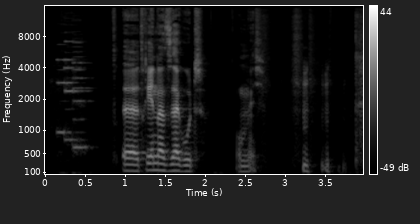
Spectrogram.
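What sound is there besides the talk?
bell ringing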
